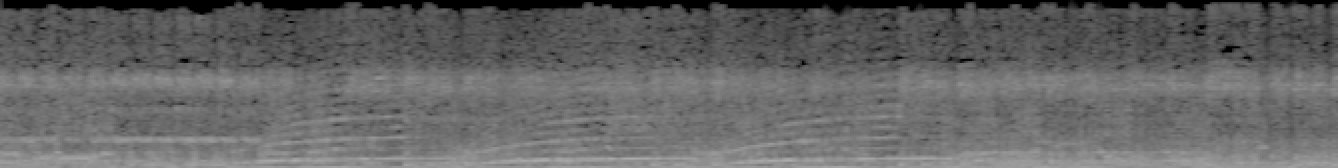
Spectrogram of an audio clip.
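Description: Loud DJ dance music played through a large outdoor speaker-stack sound system, with a heavy bass beat. Three rising siren-like sweeps come one after another in the middle.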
